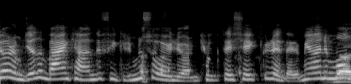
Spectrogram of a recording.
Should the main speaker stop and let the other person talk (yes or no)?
no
